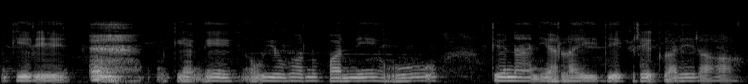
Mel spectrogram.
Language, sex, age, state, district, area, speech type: Nepali, female, 60+, West Bengal, Jalpaiguri, urban, spontaneous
